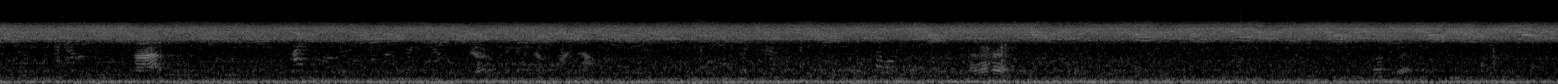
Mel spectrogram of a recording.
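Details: Cicada droning loudly and shrilly at golden sunset, a steady high buzz running throughout, while faint short chirps or voices come and go in the middle range.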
